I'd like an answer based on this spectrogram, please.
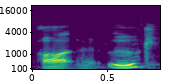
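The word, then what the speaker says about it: Ogg: in Og Vorbis, or Oog. How do you pronounce that? O-G-G. I assume it's Og. Yeah. O-G-G, Og. Og.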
